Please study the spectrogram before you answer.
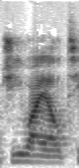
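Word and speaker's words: Gylt: the other one was GUI LT I think it's pronounced a guilt yeah um and it's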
